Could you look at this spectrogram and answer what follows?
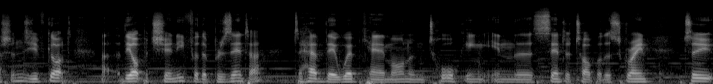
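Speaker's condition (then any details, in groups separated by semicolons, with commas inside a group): No condition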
